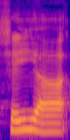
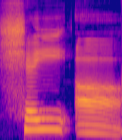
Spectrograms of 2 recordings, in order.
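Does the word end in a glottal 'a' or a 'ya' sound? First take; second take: ya; glottal a. First: The word ends with a gliding 'ya' sound. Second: The word ends with a glottal catch and 'a'. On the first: The speaker calls it wrong. "हम लोग कैसे पढ़ देते हैं ... तो ये गलत है" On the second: The speaker calls it right. "ठीक है"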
